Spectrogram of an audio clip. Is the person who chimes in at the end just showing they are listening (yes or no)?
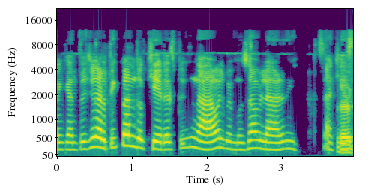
no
